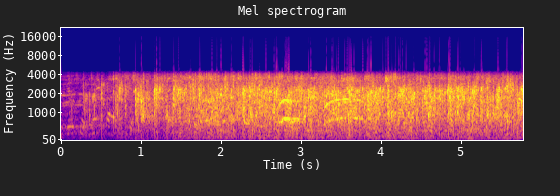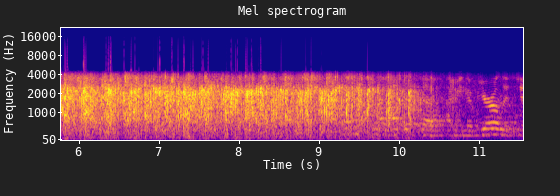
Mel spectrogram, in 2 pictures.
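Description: Sustained audience applause for volunteers at a bridge mural speech, a dense crowd of clapping holding steady for about ten seconds, then tapering off as a voice begins.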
